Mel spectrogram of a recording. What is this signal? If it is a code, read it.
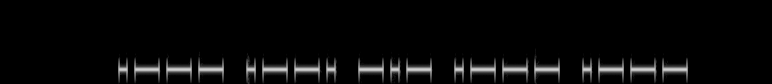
Morse code, heard as a keyed tone, about 15 wpm, 700 Hz. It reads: JPKJJ
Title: Code Groups - 5 Letter:Numbers - 15wpm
